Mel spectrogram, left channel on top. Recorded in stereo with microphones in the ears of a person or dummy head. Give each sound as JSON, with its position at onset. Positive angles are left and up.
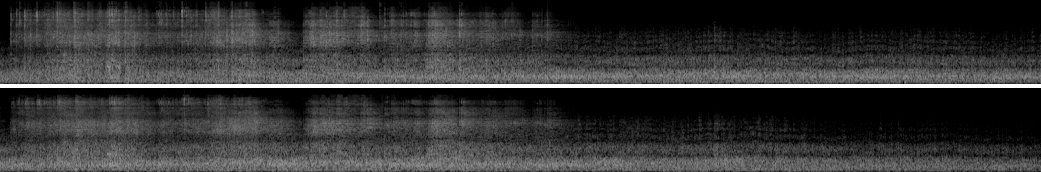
{"t": 0.1, "sound": "crumpling", "side_deg": 85, "distance_m": 3.0}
